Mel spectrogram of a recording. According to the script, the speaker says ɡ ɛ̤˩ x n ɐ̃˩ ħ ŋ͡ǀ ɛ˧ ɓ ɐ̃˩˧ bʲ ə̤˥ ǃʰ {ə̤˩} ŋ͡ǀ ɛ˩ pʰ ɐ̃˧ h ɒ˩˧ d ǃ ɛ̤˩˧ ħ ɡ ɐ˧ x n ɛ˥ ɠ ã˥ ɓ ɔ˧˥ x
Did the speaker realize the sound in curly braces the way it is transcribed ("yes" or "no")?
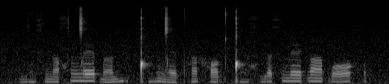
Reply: no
